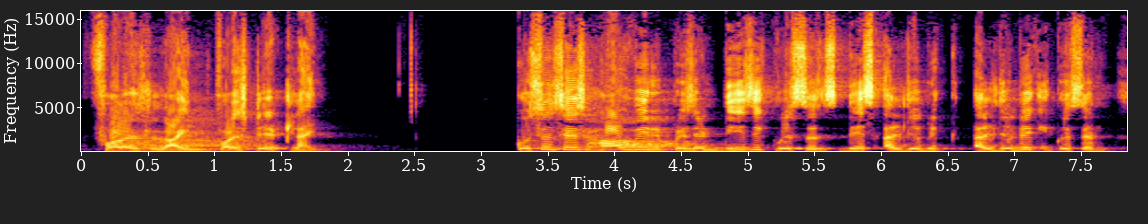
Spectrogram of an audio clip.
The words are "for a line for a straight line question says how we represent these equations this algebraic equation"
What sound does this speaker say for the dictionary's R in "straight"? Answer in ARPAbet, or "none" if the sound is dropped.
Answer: none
